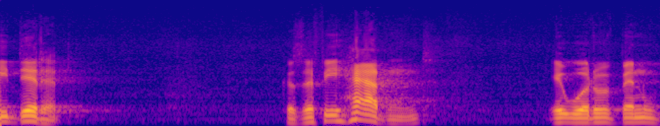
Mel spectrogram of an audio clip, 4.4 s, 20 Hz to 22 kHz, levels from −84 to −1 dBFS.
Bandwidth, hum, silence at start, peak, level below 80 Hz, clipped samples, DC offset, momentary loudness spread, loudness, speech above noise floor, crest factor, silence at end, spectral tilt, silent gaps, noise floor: 17 kHz; 60 Hz at -65 dBFS; 0 s; -2 dBFS; -70 dBFS; under 0.1%; under 0.1%; 18 LU; -23 LUFS; 37 dB; 24 dB; 0 s; -5.5 dB/octave; none; -60 dBFS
